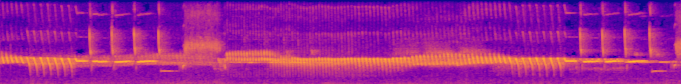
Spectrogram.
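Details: Canary song meant to encourage males to sing and to teach young birds: sharp staccato clicks and brief notes open into a sustained rolling trill, then clicking bursts and falling notes return.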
